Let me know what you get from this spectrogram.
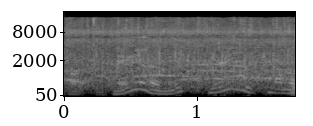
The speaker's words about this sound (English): All right. That's a cheer. That's a standing ovation right there.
